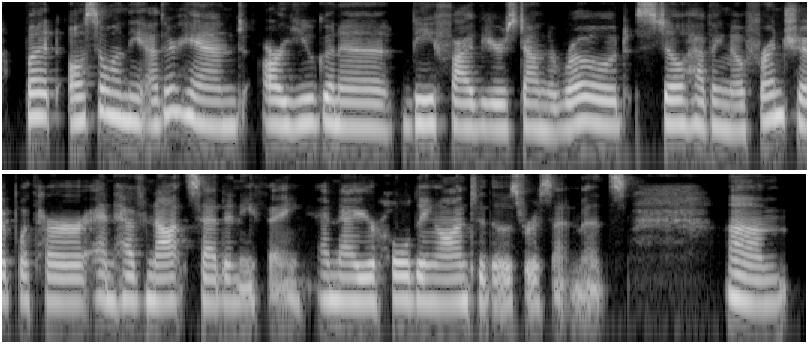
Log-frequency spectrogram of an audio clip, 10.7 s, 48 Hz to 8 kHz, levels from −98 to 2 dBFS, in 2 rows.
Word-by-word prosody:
But 245 0 +4
also 220 +6 +3
on 245 -3 +6
the 215 -1 +2
other 245 +8 0
hand, 195 -7 +1
are 200 -2 +3
you 200 +2 +2
gonna 185 -4 +1
be 205 +1 +4
5 190 -3 -1
years 180 -1 0
down 180 -2 -2
the 165 - -3
road 200 +2 +2
still 205 -1 +2
having 190 -2 -2
no 170 0 -3
friendship 220 -1 0
with 180 -1 -5
her 165 -1 +1
and 185 -2 -3
have 180 +1 -3
not 170 0 +1
said 165 -2 -2
anything? 85 - -7
And 180 0 -1
now 175 -1 -1
you're 170 0 +3
holding 175 -1 +1
on 165 +1 0
to 170 - -5
those 165 - -4
resentments, - - -6 0.7
um 170 -2 +1
185 Hz, 195 wpm, -24 LUFS, 170-205 Hz, 0.7 s, on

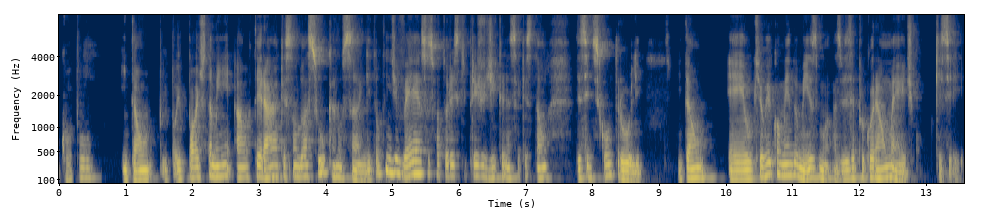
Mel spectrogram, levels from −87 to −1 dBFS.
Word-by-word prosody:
corpo 120 +5 -7 0.5
então, 110 +1 +2
e - - -5
po - - -9
e - - +2
pode 125 +4 -1
também 140 0 +2
alterar 130 +1 +1
a - - -2
questão 140 0 -2
do 135 - +1
açúcar 145 +2 +1
no 130 -1 0
sangue. 105 -5 0
Então 110 - -5
tem 195 +2 0
diversas 170 0 +2
fatores 145 -2 -3
que 145 - -15
prejudica 130 -4 -3
nessa 125 0 -3
questão 130 -2 -3 0.4
desse 120 +3 0
descontrole. 110 - +1 0.5
Então, 120 +2 +2 0.3
eh, 110 0 +3
o 110 - +6
que 120 +4 -4
eu - - +1
recomendo 155 -1 +2
mesmo, 115 -2 +3
às 100 -2 -5
vezes, 110 +2 +1
é - - +1
procurar 120 -1 +1
um 130 +2 +2
médico, 100 -7 -1 0.2
que - - -6
se - - -7
125 Hz, 170 wpm, -23 LUFS, 110-140 Hz, 0.5 s, o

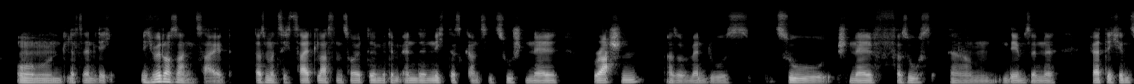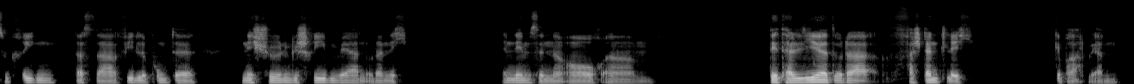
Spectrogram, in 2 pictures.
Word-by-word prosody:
Und 90 -2 +1
letztendlich 90 -2 -4 0.3
ich 105 0 -1
würde 130 +1 +9
auch - - +3
sagen, 95 -8 -1
Zeit, - - -4 0.2
dass - - +1
man - - +1
sich - - -7
Zeit 95 +1 +3
lassen 90 -1 0
sollte 90 +3 0
mit 90 0 -3
dem 90 - -3
Ende, 95 0 +1
nicht 95 +2 -1
das - - -2
Ganze - - -8
zu 95 - -4
schnell 90 0 +1 0.4
rushen. 105 +3 +5 0.2
Also, 85 -2 -4
wenn 85 -1 -3
du's 85 - -7 0.2
zu 90 - 0
schnell 90 -1 +1
versuchst, 90 +1 -5
ähm, 85 -1 -7
in 90 - -7
dem 90 -1 +1
Sinne 85 -1 -3 0.3
fertig - - +2
hinzukriegen, 95 -2 -2 0.2
dass - - -3
da 85 -1 -2
viele 90 0 0
Punkte 90 -2 -2 0.4
nicht 95 0 +2
schön 95 0 +1
geschrieben 90 0 +1
werden 85 -1 -2
oder 85 0 -4
nicht 85 +1 -7 0.9
in 90 -1 -3
dem 90 -1 +2
Sinne 85 -1 -3
auch, 80 -1 -1 0.3
ähm 75 0 -19 1.1
detailliert 100 +1 +8
oder 90 -2 +2
verständlich 90 -4 +1 0.8
gebracht - - -6
werden. 80 +2 -9
90 Hz, 145 wpm, -26 LUFS, 85-95 Hz, 1.1 s, würde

